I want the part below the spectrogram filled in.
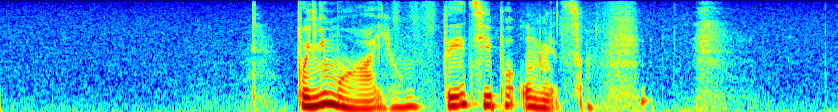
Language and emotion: Russian, positive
